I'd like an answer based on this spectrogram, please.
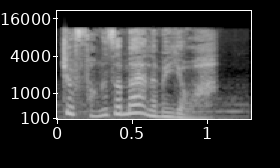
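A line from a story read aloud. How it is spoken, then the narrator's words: Overjoyed, hurried question. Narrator (Chinese): 单小姐见他回来了，高兴的不得了，急忙问道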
